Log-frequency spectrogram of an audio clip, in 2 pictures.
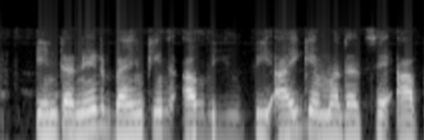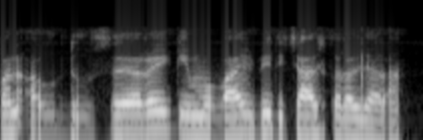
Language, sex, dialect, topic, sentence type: Bhojpuri, male, Western, banking, statement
